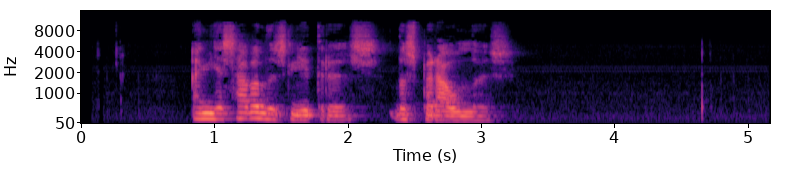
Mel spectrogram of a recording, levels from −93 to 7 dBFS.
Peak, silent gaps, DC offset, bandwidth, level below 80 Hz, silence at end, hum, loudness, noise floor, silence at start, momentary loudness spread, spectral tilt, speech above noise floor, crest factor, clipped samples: -10 dBFS; none; under 0.1%; 11.5 kHz; -82 dBFS; 1.95 s; none; -28 LUFS; -73 dBFS; 0.85 s; 11 LU; -4 dB/octave; 45 dB; 20 dB; under 0.1%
